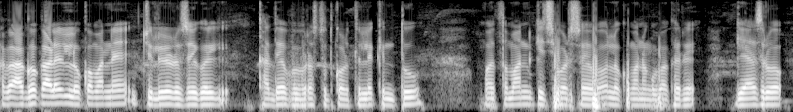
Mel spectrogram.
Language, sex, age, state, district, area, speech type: Odia, male, 18-30, Odisha, Kendrapara, urban, spontaneous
